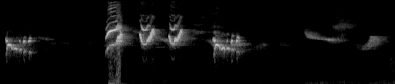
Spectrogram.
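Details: Oriental magpie-robin singing a lure song used to stir listless birds into replying: low chattering notes, then loud sharp stacked chirps, a warbled trill and a soft fading whistle.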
